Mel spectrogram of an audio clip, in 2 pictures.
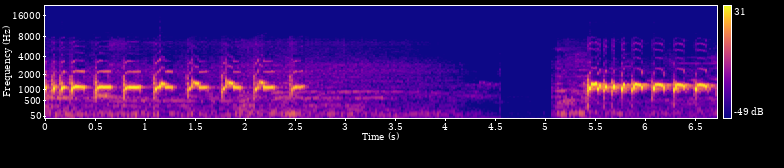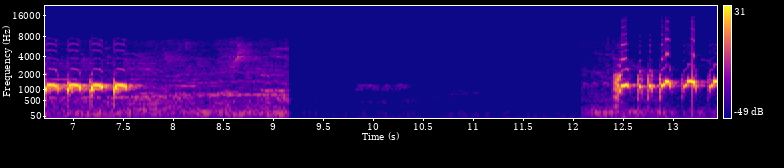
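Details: Local zebra dove (perkutut) singing a loud 'kerot nguwor' style song used as a lure to make other doves sing: three bursts of rapid, evenly repeated mellow cooing notes, each burst of about seven to nine notes, separated by quiet pauses.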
